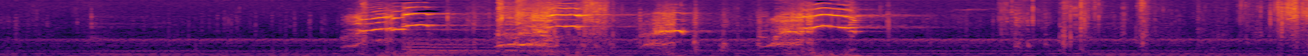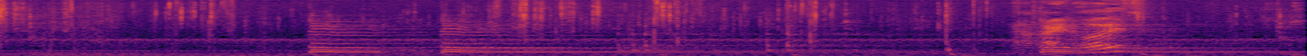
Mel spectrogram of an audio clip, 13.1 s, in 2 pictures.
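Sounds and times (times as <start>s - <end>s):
bird honking: 1.8s - 4.6s.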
